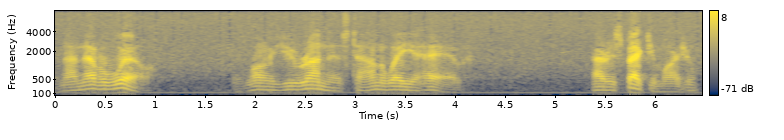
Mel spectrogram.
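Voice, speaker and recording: A man's voice: low voice, normal speed, fairly bright tone, husky, full character voice, poor audio. A man acting a proud, plain-spoken gunfighter with folksy cowboy talk in a 1950s radio western. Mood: steady, defiant.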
